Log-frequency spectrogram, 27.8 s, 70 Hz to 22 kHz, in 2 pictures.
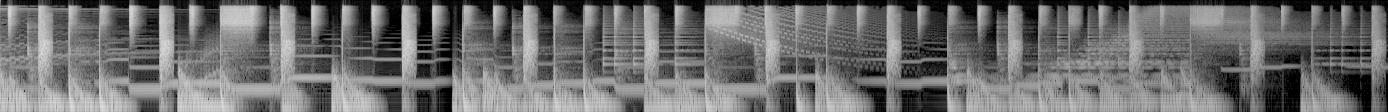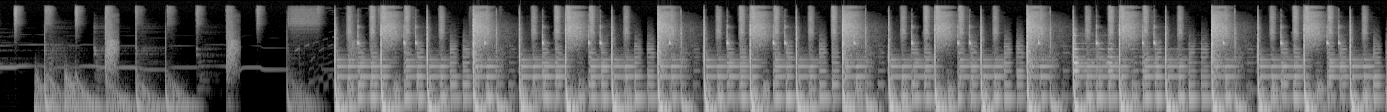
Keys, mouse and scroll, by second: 0.1 click, 1.2 Tab, 1.8 r, 4.8 click, 5.2 scroll up 2, 5.6 click, 6.4-7.8 drag, 8.5 click, 8.9 click, 9.5 click, 10.0 click, 10.3 scroll down 2, 11.2 drag, 11.6 g, 13.9 click, 14.4 click, 15.5-18.4 drag, 18.6 click, 19.5 click, 20.9 click, 21.6 click, 21.9 click, 22.6 click, 23.4-23.8 drag, 26.3-27.7 drag.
